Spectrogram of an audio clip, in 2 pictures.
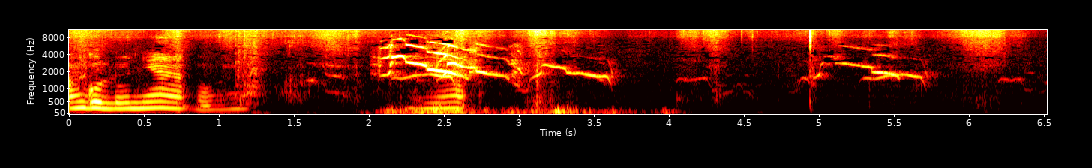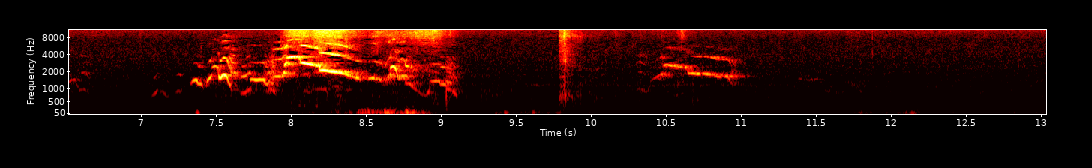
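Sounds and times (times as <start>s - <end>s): warbling bird calls: 1.6s - 9.2s, 10.3s - 11.1s.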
